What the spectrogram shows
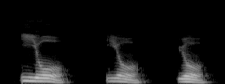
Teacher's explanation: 요의 발음 과정도 나누어서 생각해 보면 이에서 오로 온다는 걸 알 수 있습니다. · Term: 반모음 J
